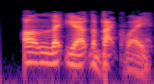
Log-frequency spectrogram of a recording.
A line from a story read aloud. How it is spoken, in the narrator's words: said Hagrid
